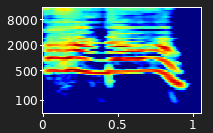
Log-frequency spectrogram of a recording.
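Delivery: put-on high, loud toddler alarm; dismayed cry. A narrator's reading. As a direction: gasp out in alarm. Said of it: "George cries".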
